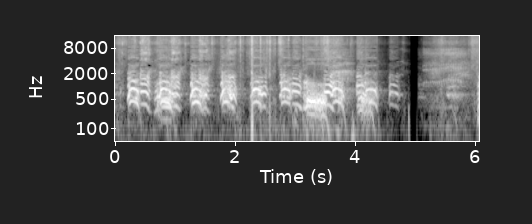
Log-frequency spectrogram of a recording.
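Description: Coonhound barking in a rapid string of short bawls, about two to three a second, which stops about four and a half seconds in.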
